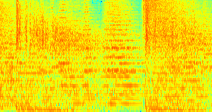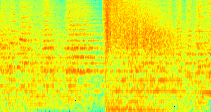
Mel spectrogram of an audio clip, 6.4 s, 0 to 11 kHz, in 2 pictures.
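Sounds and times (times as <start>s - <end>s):
fireworks exploding: 0.2s - 3.6s, 4.7s - 6.2s.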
